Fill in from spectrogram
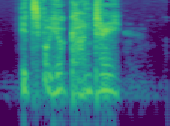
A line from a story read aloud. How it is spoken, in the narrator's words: I whisper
